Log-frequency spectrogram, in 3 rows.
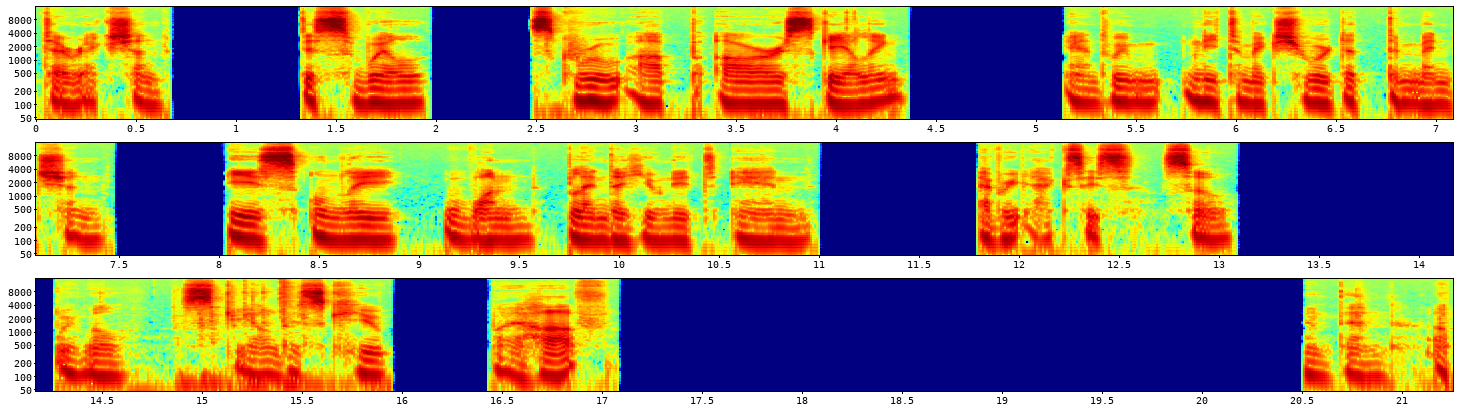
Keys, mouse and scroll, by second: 0.7-5.2 alt+middle drag, 7.1-10.2 middle drag, 10.6-14.2 middle drag, 14.2 s, 16.6 middle click, 17.1 Tab, 18.6 Tab, 20.0 ctrl+a.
